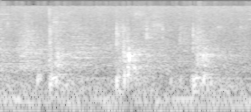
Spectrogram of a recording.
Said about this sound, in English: We can hear the footsteps of VP-elect Harris coming down the stairs from the crypt.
